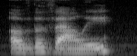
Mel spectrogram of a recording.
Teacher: Lily of bottom lip up for the V. And you don't even see the tongue for the th there because it's so quick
